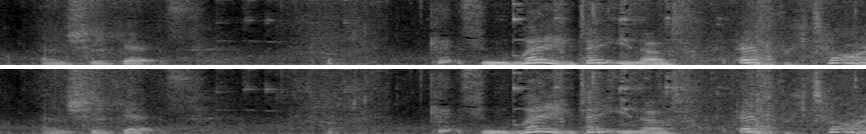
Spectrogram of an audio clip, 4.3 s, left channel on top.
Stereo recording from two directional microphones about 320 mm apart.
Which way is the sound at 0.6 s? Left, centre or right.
Centre.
